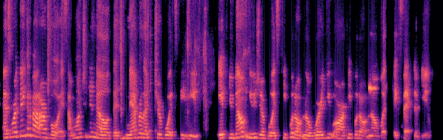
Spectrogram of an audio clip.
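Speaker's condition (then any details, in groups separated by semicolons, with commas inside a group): No condition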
